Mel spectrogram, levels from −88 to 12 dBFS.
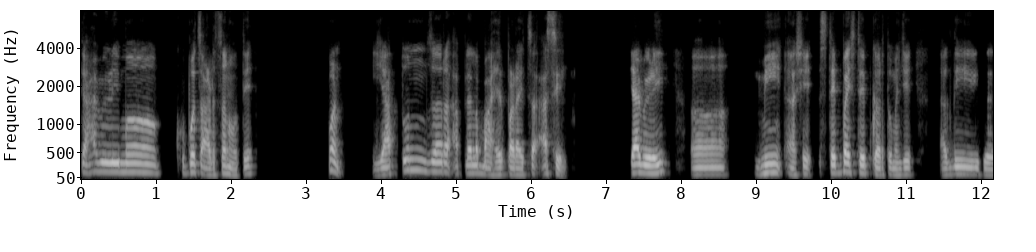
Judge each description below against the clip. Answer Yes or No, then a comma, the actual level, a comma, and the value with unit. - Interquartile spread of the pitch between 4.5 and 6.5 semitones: Yes, average, 5.2 semitones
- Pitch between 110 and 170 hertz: Yes, low, 135 Hz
